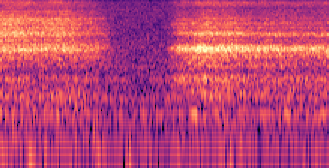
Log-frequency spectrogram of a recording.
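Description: Faint breathing through the nose, near silence: one breath fading out within the first second, and another starting a little after a second in.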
